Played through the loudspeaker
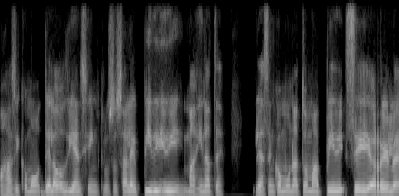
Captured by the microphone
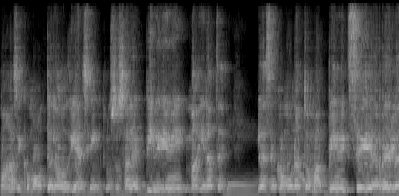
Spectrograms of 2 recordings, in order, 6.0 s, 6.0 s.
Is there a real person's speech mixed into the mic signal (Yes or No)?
Yes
